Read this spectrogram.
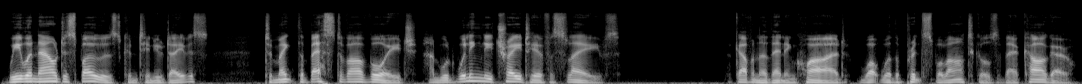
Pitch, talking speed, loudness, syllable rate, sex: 100 Hz, 175 wpm, -19 LUFS, 6.1 syllables/s, male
